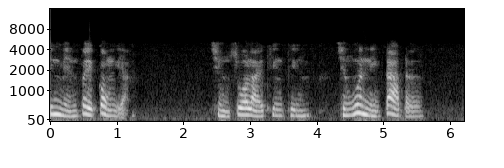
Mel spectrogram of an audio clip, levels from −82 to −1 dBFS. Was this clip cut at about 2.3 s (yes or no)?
no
